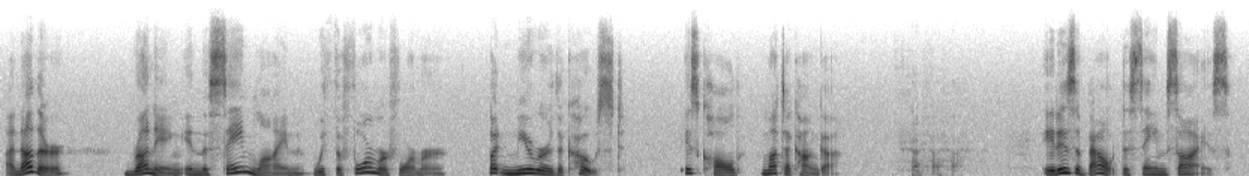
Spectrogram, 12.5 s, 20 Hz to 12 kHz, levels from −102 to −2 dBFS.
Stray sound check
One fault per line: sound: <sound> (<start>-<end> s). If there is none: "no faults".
sound: laugh (8.9-9.9 s)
